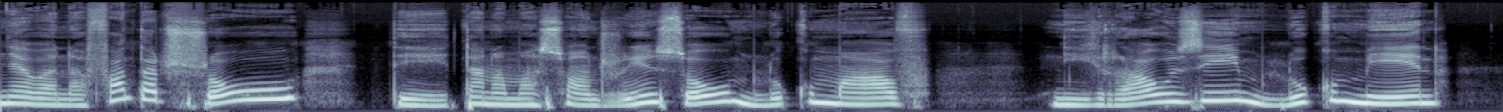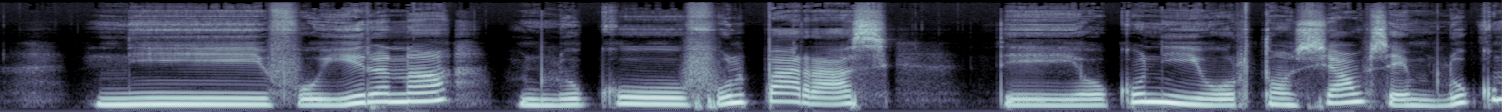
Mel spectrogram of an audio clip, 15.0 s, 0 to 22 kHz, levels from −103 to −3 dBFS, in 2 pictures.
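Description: No technical faults can be heard anywhere in this speech recording. There is no moment in it that calls for a time or a value to be given.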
